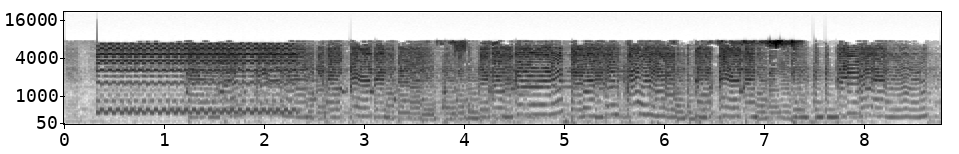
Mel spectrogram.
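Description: A telephone rings loudly on the line during an outgoing call, a steady electronic tone that shifts into a busy, melodic ringtone pattern, continuing for several seconds with no one speaking.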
